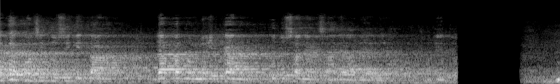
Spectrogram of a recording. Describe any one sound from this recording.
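A man speaks calmly into microphones, close by.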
